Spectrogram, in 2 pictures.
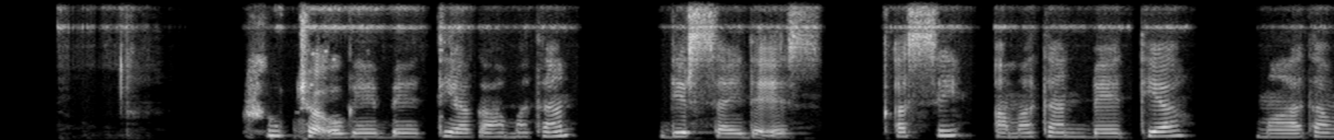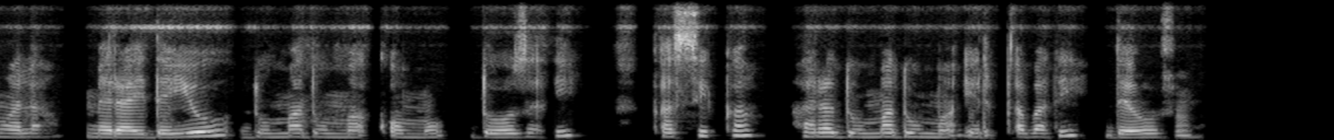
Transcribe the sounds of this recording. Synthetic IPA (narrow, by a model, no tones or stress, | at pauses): ʃʊt͡ʃːɐʔɔɡe̞ːbe̞ːt̪ːɪjaɡaːmɐt̪ɐn | d̪ɪɾsɐjd̪ɛʔe̞ːs | kʼɐsːɪɐmɐt̪ɐnbe̞ːt̪ːɪjaː | maːt̪ɐmɐlɐ | mɛɾɐjd̪ɛjɪjoːd̪ʊmːɐd̪ʊmːɐkʼɔmːɔd̪o̞ːzɐt̪ɪ | kʼɐsːɪkːɐ | hɐɾɐd̪ʊmːɐd̪ʊmːɐʔɪɾt̪ʼːɐbɐt̪ɪd̪ɛʔo̞ːsɔnɐ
